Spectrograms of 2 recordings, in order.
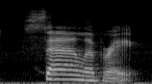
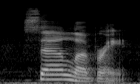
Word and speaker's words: celebrate: Mas a segunda e a última, porque não tem esse stress, a primeira sílaba é tônica, enemy, enemy, parece tipo como se tivesse um U, né? Enemy. E celebrate. Celebrate.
